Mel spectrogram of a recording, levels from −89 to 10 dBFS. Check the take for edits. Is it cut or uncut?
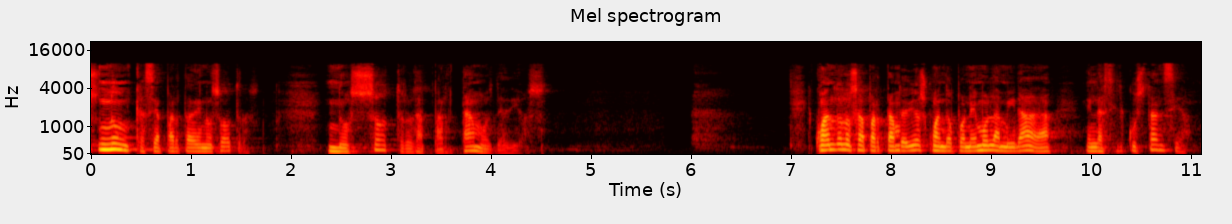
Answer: cut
